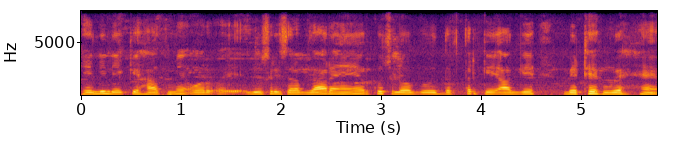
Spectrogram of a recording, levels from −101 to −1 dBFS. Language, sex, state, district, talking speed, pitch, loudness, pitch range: Hindi, male, Rajasthan, Bikaner, 210 wpm, 155 Hz, -19 LUFS, 150-165 Hz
